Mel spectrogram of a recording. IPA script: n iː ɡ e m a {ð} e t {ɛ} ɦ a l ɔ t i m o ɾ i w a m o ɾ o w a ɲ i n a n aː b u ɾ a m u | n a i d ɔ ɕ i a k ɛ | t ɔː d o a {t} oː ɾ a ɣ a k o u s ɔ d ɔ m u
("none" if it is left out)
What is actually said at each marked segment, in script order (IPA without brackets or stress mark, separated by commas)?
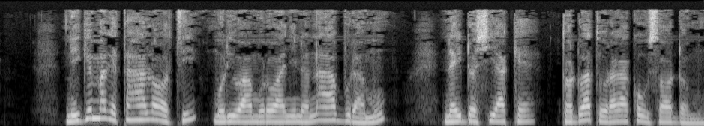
ɣ, a, t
